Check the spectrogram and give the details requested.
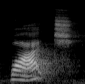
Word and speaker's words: watch: The words are wash, to clean with water, and watch, a clock that you wear. To say these words correctly, focus on the final sounds, sh and ch.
